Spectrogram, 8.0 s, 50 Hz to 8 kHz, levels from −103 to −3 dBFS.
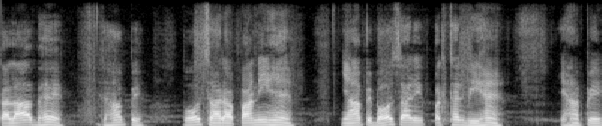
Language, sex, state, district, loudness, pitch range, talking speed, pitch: Hindi, male, Chhattisgarh, Bastar, -17 LUFS, 130-155 Hz, 125 wpm, 140 Hz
